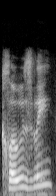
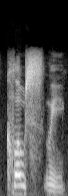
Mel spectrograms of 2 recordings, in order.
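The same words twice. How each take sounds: First: The middle consonant is a buzzing z sound. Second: The middle consonant is a hissing s sound. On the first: The speaker calls it wrong. "instead of being a Z sound, a voiced S" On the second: The speaker calls it right. "unvoiced S"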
